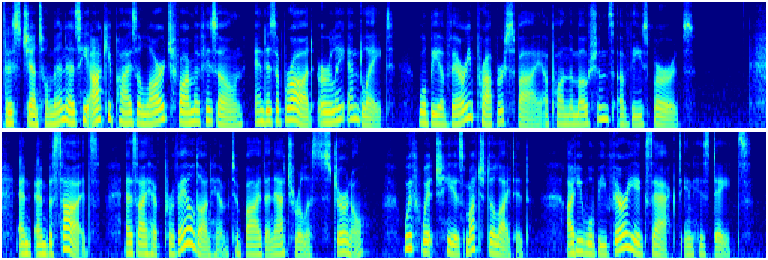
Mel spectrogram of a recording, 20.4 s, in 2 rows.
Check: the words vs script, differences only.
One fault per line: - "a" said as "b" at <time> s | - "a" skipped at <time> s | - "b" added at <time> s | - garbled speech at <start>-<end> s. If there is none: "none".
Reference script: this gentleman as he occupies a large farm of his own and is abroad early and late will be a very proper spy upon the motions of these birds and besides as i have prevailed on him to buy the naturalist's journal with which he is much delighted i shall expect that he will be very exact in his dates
- "and" added at 10.6 s
- "shall expect that" skipped at 17.8 s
